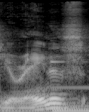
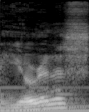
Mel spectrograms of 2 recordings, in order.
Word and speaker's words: Uranus: by telescope in 1781 it was Uranus or Uranus depending on your pronunciation Uranus or Uranus was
